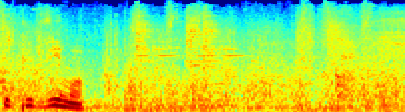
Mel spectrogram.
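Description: A blade whooshes through the air.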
